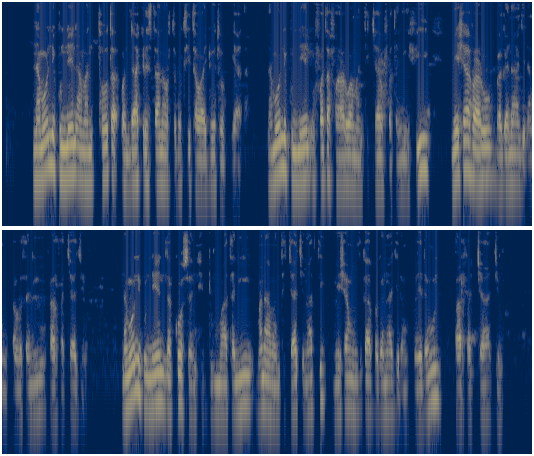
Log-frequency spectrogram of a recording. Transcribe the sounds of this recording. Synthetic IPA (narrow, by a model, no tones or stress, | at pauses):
nɐmo̞ːnːɪkʊnːe̞ːnɐmɐnt̪ʰo̞ːt̪ɐwɐld̪aːkɪɾɪst̪aːnɐɔɾt̪ɔd̪ɔksiːt̪ɐwaːjd̪oːɪt̪jo̞ːpʼːɪjaːᶑɐ̥ | nɐmo̞ːnːɪkʊnːe̞ːnʊfːɐt̪ɐfaːɾuːɐmɐnt̪ɪ̥t͡ʃːaːʊfːɐt̪ɐniːfɪ | me̞ːʃaːfaːɾuːbɐɡɐnaːd͡ʒɛᶑɐmʊkʼɐbɐt̪ɐniːfaːɾfɐt͡ʃːaːd͡ʒɪɾʊ̥ | nɐmo̞ːnːɪkʊnːe̞ːnlɐkːo̞ːfsɐnhɛd̪ːʊmːaːt̪ɐniːmɐnɐːmɐnt̪ɪt͡ʃːaːt͡ʃʼɪnaːt̪ːɪme̞ːʃaːmuːzɪkʼaːbɐɡɐnaːd͡ʒɛᶑɐmʊfɐjɐd̪ɐmuːn | faːɾfɐt͡ʃːaːd͡ʒɪɾʊ̥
